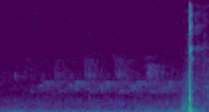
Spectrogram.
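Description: Golf club striking a teed ball: a single sharp crack near the end.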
